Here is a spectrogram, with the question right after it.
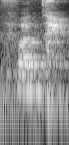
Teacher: تا ساکن میں ہم حمز کرتے ہیں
